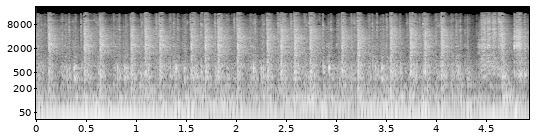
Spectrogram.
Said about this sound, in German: Früher hat man das auf der Schreibmaschine gemacht und da hat man dann so in die Tasten gehauen, dass das immer so ein bisschen geknattert hat.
